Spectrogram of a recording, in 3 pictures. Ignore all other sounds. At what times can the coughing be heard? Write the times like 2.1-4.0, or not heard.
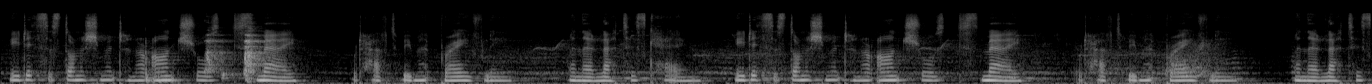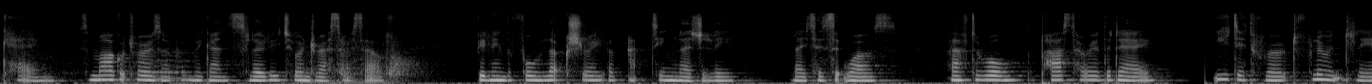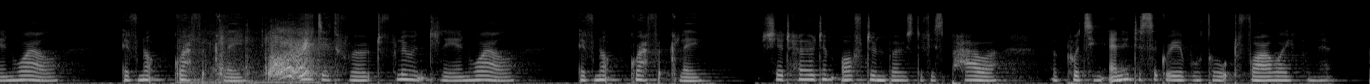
1.4-2.6.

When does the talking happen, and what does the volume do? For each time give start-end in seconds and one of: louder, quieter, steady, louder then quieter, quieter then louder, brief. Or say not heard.
0.0-41.1 steady.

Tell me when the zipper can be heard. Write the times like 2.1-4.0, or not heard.
10.7-12.2, 16.7-17.8, 29.2-30.6.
